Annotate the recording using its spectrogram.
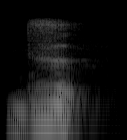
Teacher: And that's this syllable right here, which is pronounced z. So this syllable is basically pronounced like just the consonant that you see, the Z, and the I isn't really pronounced. There are a couple syllables that are like this, where you're only going to hear the consonant make a sound.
